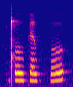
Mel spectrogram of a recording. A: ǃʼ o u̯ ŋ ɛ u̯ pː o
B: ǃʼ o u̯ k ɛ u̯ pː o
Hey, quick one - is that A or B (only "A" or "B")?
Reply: B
